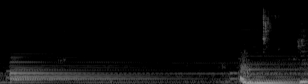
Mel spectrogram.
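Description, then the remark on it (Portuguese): Someone takes a quick sip of water, with a soft gulp and brief handling noises near the end over a steady low background hum. No one speaks. “Deixa eu tomar uma água aqui.”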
